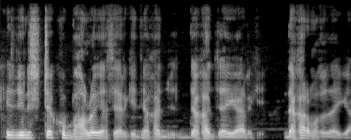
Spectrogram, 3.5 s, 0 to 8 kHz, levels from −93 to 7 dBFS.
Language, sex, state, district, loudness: Bengali, male, West Bengal, Jalpaiguri, -18 LUFS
